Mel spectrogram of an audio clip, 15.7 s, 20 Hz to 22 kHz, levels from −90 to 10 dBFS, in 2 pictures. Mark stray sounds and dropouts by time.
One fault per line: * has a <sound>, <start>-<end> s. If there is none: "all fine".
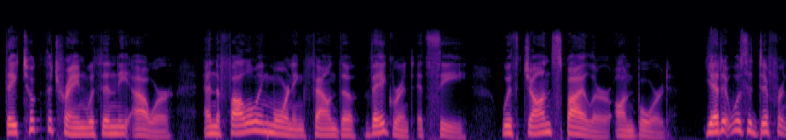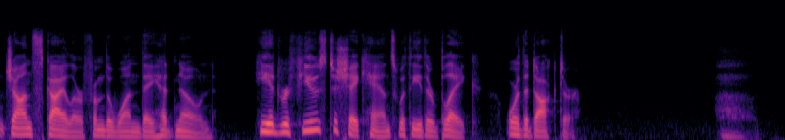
* has a breath, 15.0-15.5 s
